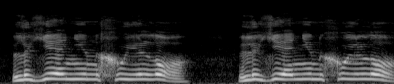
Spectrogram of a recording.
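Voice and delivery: very loud, very high, drawn-out tearful crying scream. A narrator reads a suspect's shout as an agent grabs him, shouting while crying. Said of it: "кричав заплаканий підозрюваний".

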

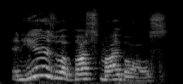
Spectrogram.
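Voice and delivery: plain

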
